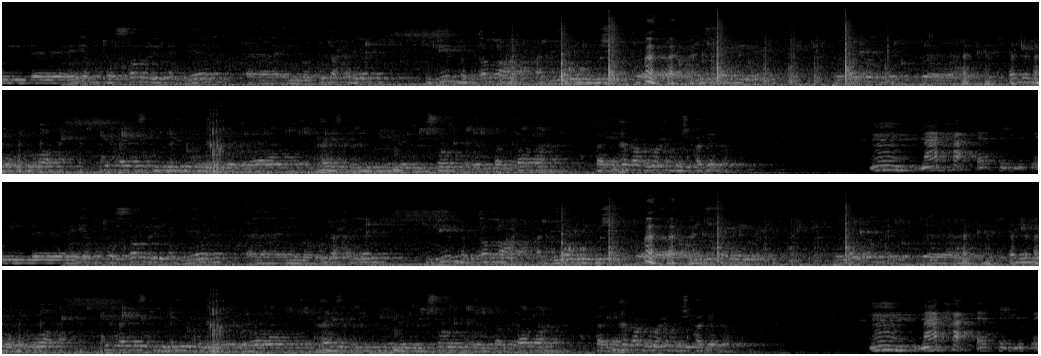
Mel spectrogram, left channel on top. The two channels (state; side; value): normal; both; correlation 0.51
